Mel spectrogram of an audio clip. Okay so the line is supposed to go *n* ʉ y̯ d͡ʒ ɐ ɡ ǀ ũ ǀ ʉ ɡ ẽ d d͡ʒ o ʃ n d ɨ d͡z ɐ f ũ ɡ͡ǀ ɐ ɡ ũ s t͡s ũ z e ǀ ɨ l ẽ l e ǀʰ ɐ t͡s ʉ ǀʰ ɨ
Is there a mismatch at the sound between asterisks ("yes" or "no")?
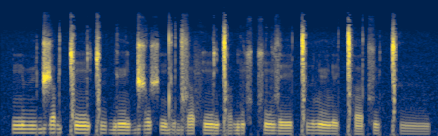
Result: no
